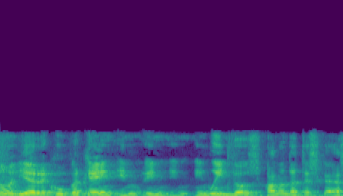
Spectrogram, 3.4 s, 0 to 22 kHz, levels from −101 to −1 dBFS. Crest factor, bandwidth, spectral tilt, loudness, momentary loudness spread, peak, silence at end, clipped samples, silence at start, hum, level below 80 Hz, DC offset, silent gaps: 16 dB; 7.4 kHz; -4 dB/octave; -21 LUFS; 10 LU; -4 dBFS; 0 s; under 0.1%; 0 s; none; -56 dBFS; under 0.1%; none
